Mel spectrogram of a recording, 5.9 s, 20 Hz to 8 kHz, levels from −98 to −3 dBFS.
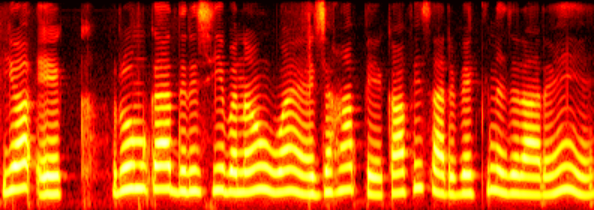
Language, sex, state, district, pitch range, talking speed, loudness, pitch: Hindi, female, Jharkhand, Ranchi, 265-315 Hz, 170 wpm, -15 LUFS, 285 Hz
